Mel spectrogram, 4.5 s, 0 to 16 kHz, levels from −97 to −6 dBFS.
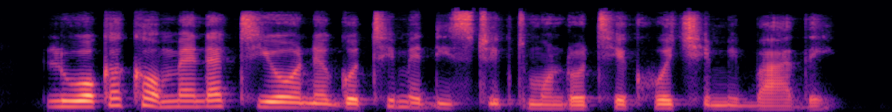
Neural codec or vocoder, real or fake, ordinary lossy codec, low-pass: codec, 24 kHz, 0.9 kbps, DualCodec; fake; Opus, 32 kbps; 10.8 kHz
